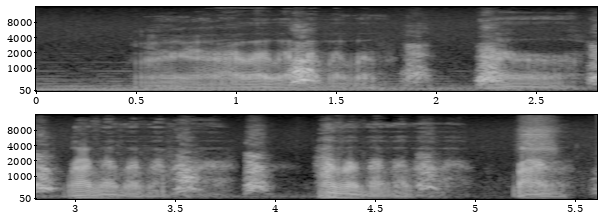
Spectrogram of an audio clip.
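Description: In The Walking Dead video game, a dog lets out a run of loud, close barks and growls in irregular bursts with short pauses, whimpering between outbursts.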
